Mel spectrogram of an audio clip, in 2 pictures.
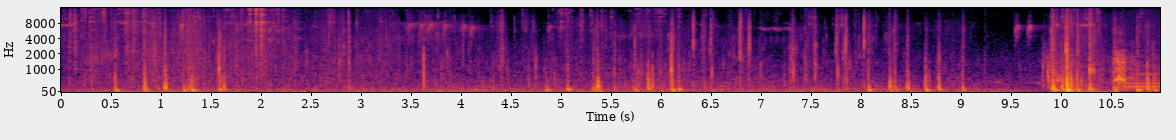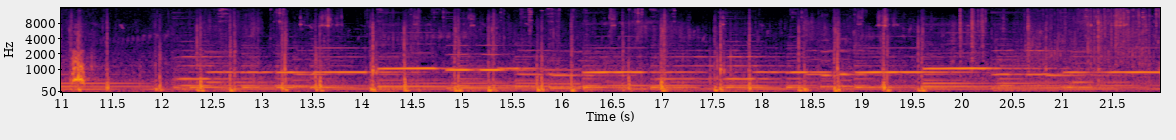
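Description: Horse hooves clip-clopping while riding in the medieval video game Kingdom Come: Deliverance, a steady rhythmic trot that continues as music comes in partway through.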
